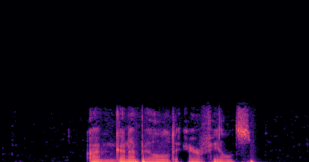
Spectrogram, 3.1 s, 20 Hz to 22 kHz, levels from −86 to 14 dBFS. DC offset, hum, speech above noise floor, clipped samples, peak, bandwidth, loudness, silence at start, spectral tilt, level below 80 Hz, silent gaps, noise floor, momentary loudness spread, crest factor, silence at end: under 0.1%; none; 54 dB; under 0.1%; -2 dBFS; 7.8 kHz; -21 LUFS; 0.9 s; -5.5 dB/octave; -34 dBFS; none; -75 dBFS; 8 LU; 20 dB; 0.55 s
